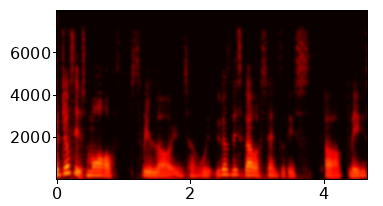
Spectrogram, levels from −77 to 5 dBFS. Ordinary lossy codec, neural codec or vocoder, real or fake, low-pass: none; codec, 16 kHz, 1 kbps, FunCodec, trained on Chinese and English, 50 frames a second; fake; 7.2 kHz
